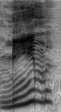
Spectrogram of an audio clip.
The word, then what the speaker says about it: meme: that case so right off the bat we're pronouncing it meme yeah that's that's true uh it's um comes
